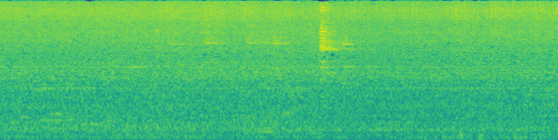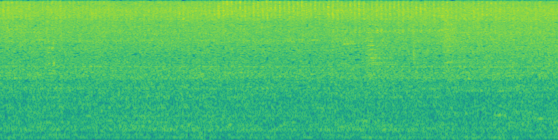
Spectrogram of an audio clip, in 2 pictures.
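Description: Steady mechanical drone and rushing air of cattle shed ventilation fans running, with a faint click about three seconds in.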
